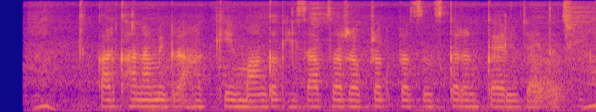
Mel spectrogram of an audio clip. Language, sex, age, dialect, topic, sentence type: Maithili, female, 25-30, Southern/Standard, agriculture, statement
